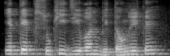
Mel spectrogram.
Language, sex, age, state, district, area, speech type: Maithili, male, 60+, Bihar, Madhubani, rural, spontaneous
